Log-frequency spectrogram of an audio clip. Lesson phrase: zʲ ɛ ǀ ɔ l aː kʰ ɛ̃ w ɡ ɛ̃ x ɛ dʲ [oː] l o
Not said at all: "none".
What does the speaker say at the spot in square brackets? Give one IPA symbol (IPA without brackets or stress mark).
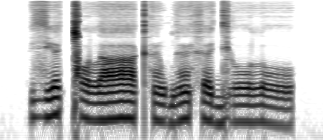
oː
